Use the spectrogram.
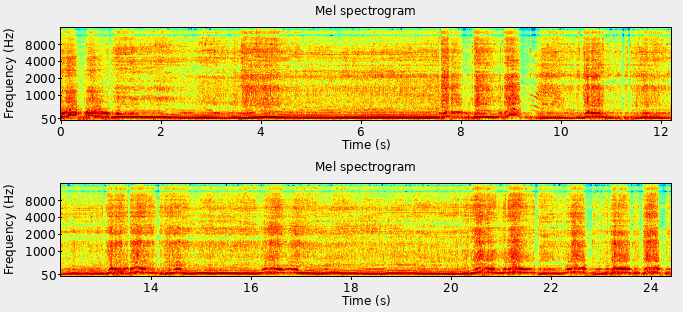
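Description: A deep, loud Lamborghini Aventador SV engine idles and blips its revs repeatedly at a supercar meet, with someone talking over the rumble.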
